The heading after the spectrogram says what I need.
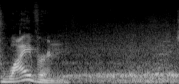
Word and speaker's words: wyvern: That is the first time I think I've ever heard a professional product pronounce it wyvern. That's how I thought it was pronounced growing up, just reading the word in books and never hearing it. But then at some point I was told it's pronounced wyvern. So I'm wondering, okay, is that a British pronunciation for it?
